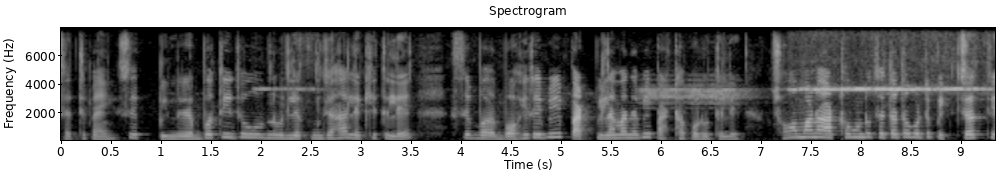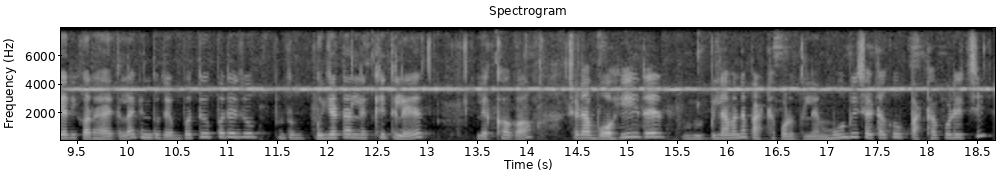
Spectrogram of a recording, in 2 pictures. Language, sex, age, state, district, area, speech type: Odia, female, 45-60, Odisha, Cuttack, urban, spontaneous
